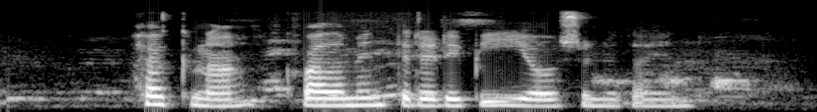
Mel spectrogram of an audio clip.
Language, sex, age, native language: Icelandic, female, 14, Icelandic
